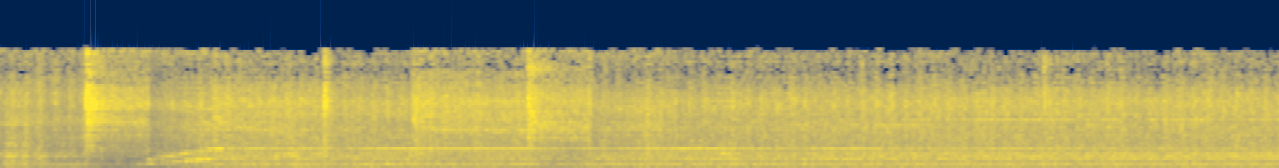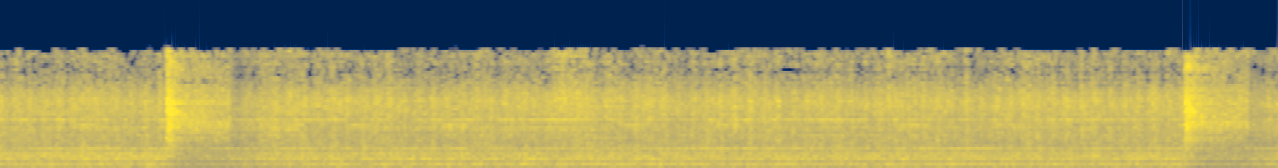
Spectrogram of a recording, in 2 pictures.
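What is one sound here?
Machine parts clack as paper rolls move through.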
